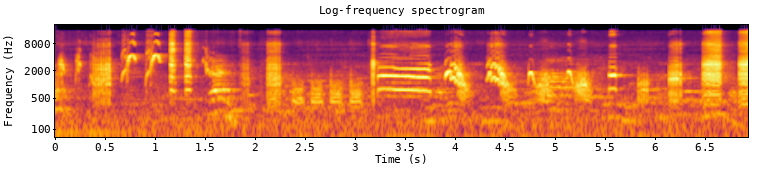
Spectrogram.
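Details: Tame Nias hill myna in full, active voice: a loud, varied run of clear whistles, harsh squawks and quick clicking notes, with a buzzy, rattling harmonic phrase near the middle and short pauses between bursts.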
